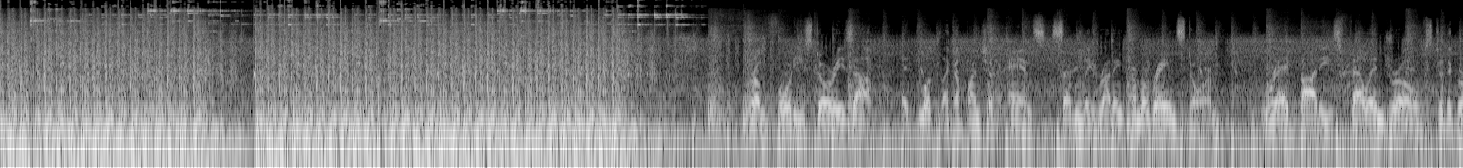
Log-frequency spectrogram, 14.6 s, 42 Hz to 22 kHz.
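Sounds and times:
7.62mm machine gun firing: 0.0 - 7.2
speech: 7.6 - 14.6.

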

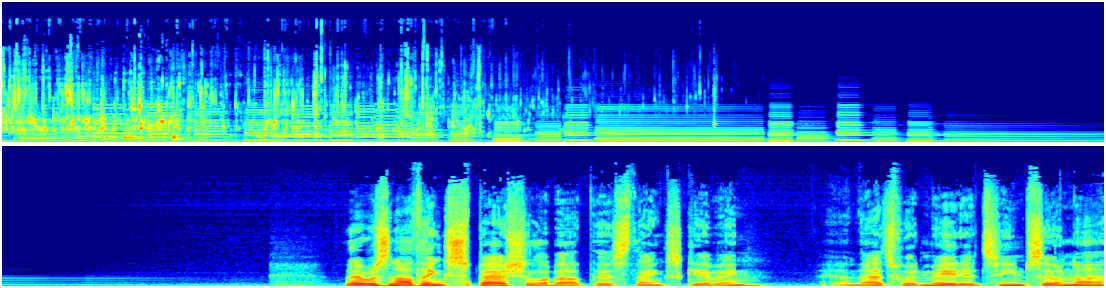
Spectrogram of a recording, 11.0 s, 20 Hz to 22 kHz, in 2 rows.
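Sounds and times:
drink pouring into a glass: 0.0 - 3.6
speech: 7.2 - 11.0.

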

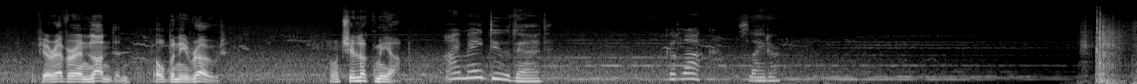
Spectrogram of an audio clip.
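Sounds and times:
sustained humming musical tone: 0.0 - 10.6
speech: 0.3 - 2.4, 3.3 - 5.6, 6.7 - 7.9
door opening: 10.7 - 11.3
latch and handle clunks: 10.8 - 11.3.

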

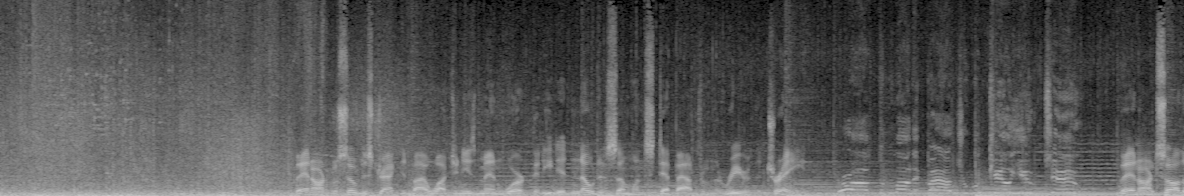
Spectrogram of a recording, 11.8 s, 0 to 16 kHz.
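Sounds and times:
dynamite blast blowing open a train's express car door: 0.0 - 8.1
speech: 3.0 - 11.8.

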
